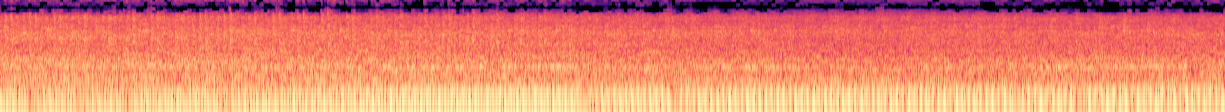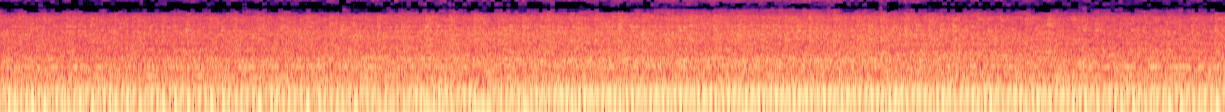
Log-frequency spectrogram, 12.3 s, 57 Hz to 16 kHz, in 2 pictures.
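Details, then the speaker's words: Allis-Chalmers WD tractor engine idling normally just after starting cold in a shed at about 35–36°F, choked then choke pushed in, after fuel sediment trouble; steady even low chug about three beats a second, no misses, hunting or knocks. "okay that's what's supposed to sound like so far running good"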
